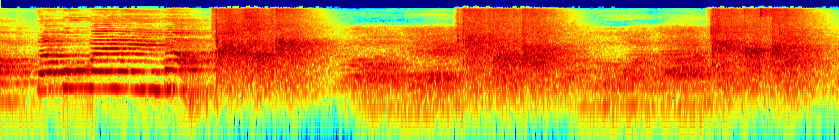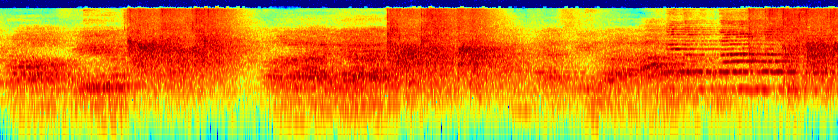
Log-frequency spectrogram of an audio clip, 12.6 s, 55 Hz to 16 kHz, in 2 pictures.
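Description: A school classroom of students claps the rhythmic P5 clap pattern together, loud bursts of hand claps in repeating groups with brief pauses, and a voice speaks briefly at the start and end.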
